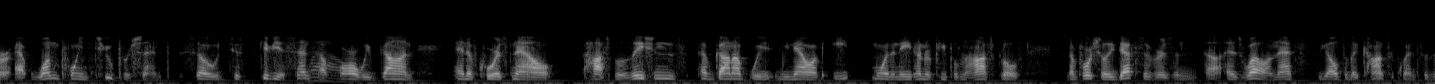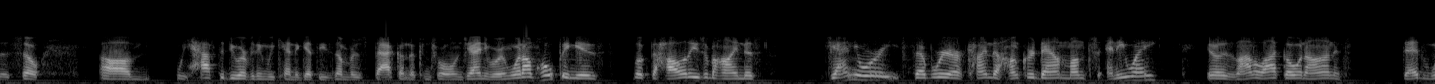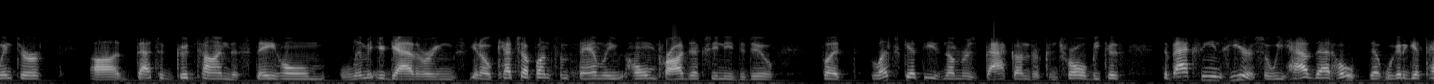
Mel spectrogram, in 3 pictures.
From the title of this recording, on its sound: On The Phone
